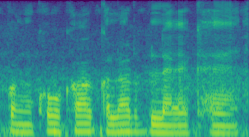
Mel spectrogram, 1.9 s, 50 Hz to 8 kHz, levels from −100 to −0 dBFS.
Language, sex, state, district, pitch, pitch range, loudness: Hindi, male, Uttar Pradesh, Shamli, 125 Hz, 115-130 Hz, -16 LUFS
